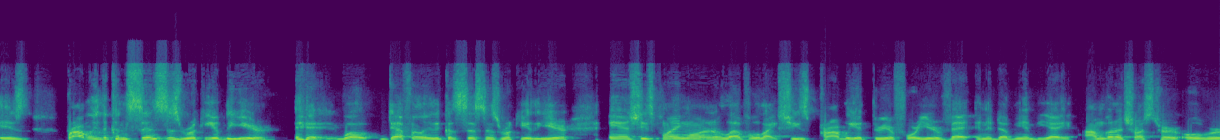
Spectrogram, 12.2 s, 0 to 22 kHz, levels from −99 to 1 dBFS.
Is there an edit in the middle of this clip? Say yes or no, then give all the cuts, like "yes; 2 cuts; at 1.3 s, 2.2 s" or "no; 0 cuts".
yes; 2 cuts; at 2.9 s, 10.8 s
